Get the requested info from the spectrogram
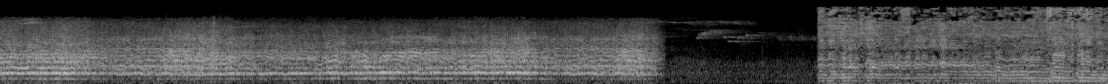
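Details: Forest bees at work making honey: a loud, continuous droning buzz, broken by a short near-silent gap around the middle before the humming resumes just as dense.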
